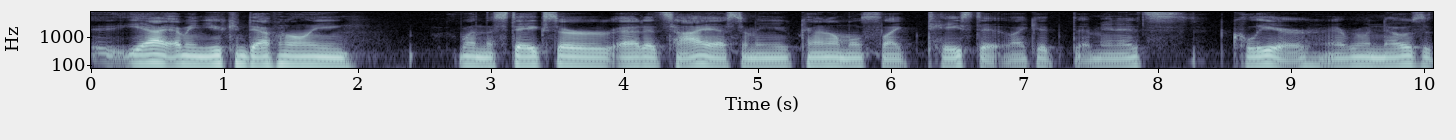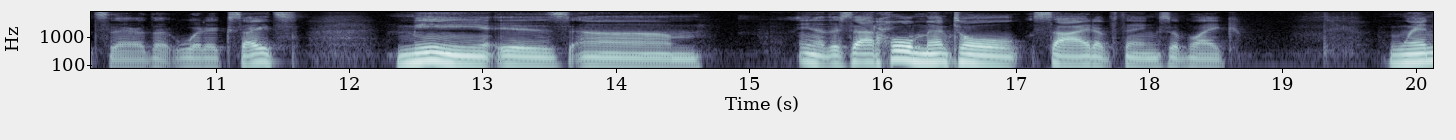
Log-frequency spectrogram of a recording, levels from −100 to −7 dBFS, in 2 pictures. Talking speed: 150 wpm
